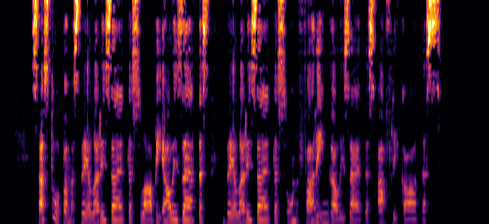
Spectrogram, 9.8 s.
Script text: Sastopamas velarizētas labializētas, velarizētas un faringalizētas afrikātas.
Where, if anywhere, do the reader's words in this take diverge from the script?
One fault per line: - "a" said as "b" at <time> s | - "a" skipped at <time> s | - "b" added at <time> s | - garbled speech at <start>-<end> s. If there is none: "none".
none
